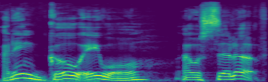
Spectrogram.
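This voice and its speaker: A man's voice: mid-range voice, big pitch swings, normal speed, dry recording. An actor playing a hunted male soldier who argues defensively with his former allies. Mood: tense. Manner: tense, defensive.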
